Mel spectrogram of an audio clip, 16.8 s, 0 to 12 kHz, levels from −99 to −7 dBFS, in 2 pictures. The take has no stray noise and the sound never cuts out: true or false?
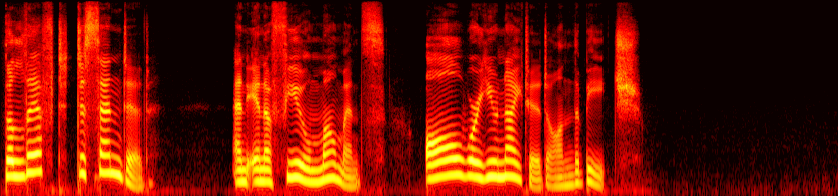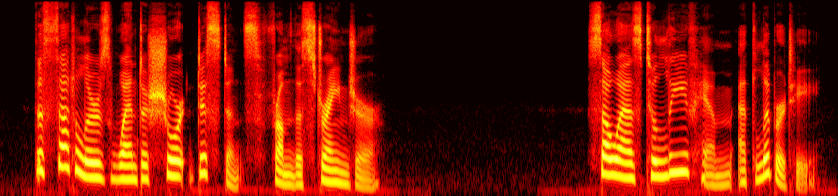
true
